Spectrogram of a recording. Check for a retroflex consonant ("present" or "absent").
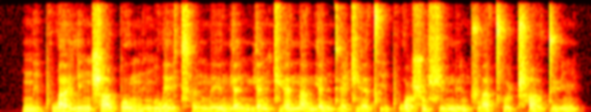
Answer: present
